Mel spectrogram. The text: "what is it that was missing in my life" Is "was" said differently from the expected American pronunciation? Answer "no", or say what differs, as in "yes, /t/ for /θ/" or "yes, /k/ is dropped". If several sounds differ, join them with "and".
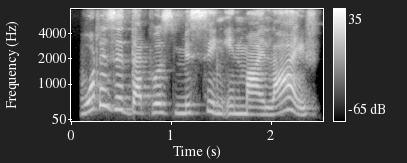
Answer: no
